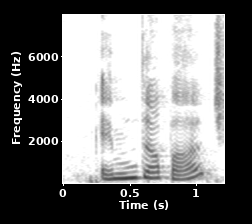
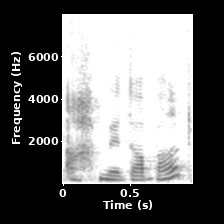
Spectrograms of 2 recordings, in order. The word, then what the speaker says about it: Ahmedabad: connection from MoMA to Ahmedabad you pronounce I always used to say Ahmedabad but I'm going to get it to Ahmedabad now learning from you thank you again it's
